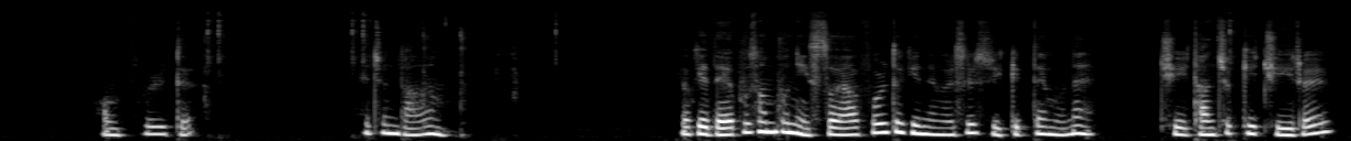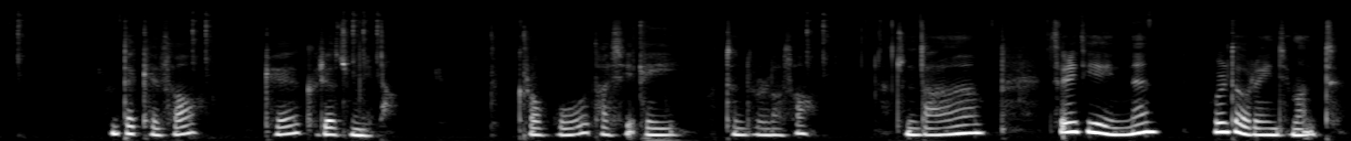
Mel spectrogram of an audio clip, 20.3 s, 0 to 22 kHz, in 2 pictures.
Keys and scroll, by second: 14.9 a.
